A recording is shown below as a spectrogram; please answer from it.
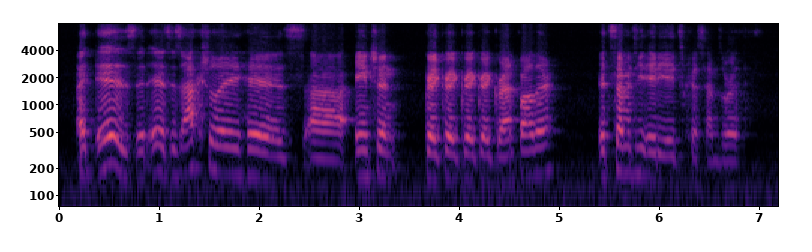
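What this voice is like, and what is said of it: Spot-on put-on Australian accent. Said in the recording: “that was a pretty spot on Australian accent.”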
